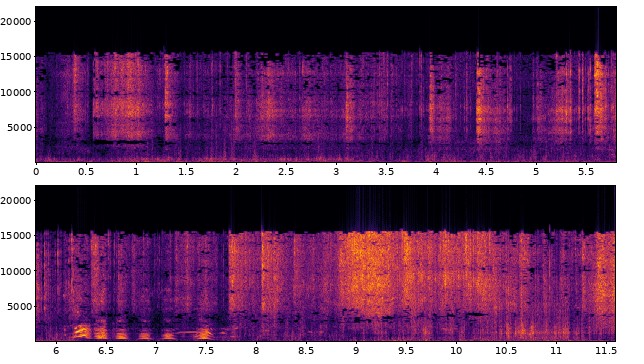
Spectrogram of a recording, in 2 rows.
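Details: German Shepherd named MannyMoo, excited during a spring beach walk and fetch game in the UK on 29 March 2021: a quick burst of about six harmonic, yelping barks mid-clip over a steady roar of wind and surf.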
